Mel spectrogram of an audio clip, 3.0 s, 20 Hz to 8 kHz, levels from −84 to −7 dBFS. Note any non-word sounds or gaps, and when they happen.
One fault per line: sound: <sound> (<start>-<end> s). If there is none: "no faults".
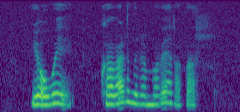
no faults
